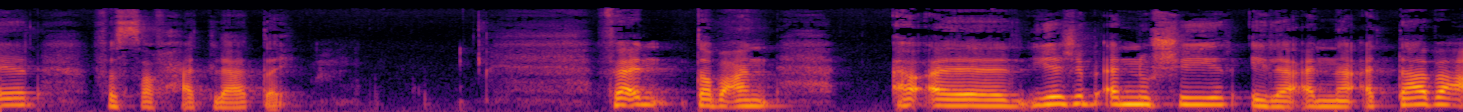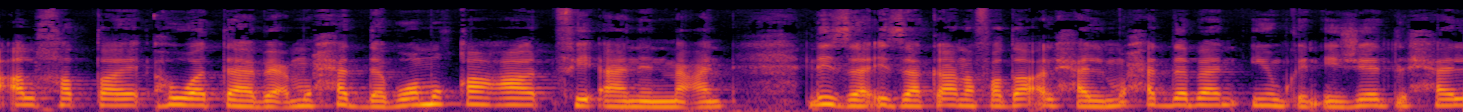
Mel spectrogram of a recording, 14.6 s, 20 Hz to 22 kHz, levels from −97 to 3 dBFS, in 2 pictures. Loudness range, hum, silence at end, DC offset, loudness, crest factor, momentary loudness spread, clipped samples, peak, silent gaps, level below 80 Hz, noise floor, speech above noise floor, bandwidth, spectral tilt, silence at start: 6 LU; none; 0 s; under 0.1%; -23 LUFS; 18 dB; 10 LU; under 0.1%; -6 dBFS; none; -60 dBFS; -60 dBFS; 38 dB; 17 kHz; -6 dB/octave; 0 s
